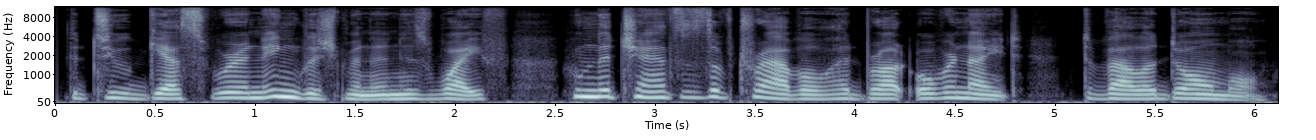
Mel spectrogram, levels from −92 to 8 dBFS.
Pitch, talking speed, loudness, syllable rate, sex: 170 Hz, 195 wpm, -17 LUFS, 5.4 syllables/s, female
